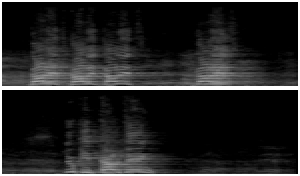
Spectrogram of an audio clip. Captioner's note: crowd responds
